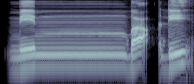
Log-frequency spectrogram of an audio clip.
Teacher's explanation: Jadi disamarkan dengan didengungkan itu maksudnya adalah ketika kita menemukan kalimat min ba'di, maka kita langsung memasukkan suara kita dan disamarkan ke huruf ba. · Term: iqlab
